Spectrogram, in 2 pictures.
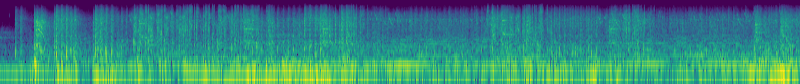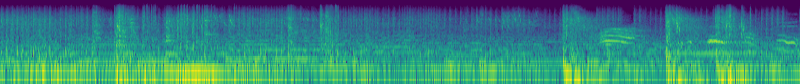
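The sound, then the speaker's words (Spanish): Soldiers firing guns at a man: loud, rapid gunfire in many sharp shots and bursts, some fast enough to sound like machine-gun fire, continuing through the whole clip. “¡Disparad sobre él!”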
